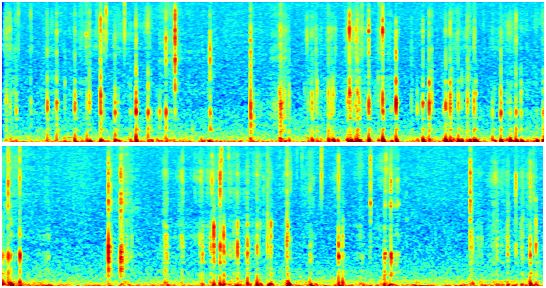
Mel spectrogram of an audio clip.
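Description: Long fingernails tap and scratch across the rubber button face of a hand-sized, hollow black plastic TV remote control held upright in front of the mic. Dense, irregular clicks and scratchy strokes come in quick bursts, each dying out almost instantly, over a soft low thumping body and a faint bright edge.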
